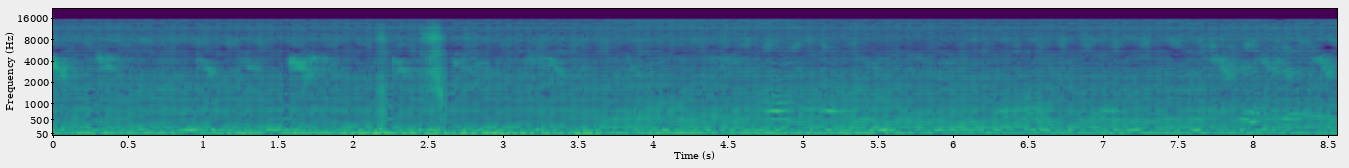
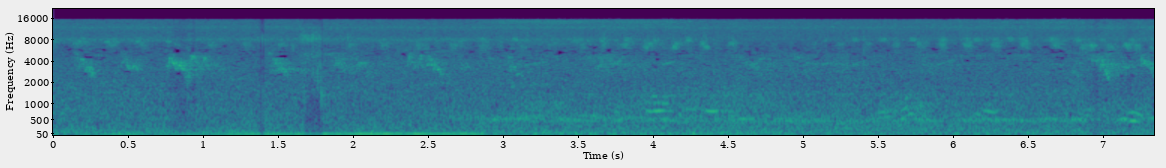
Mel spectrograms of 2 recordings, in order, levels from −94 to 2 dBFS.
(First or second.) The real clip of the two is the second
